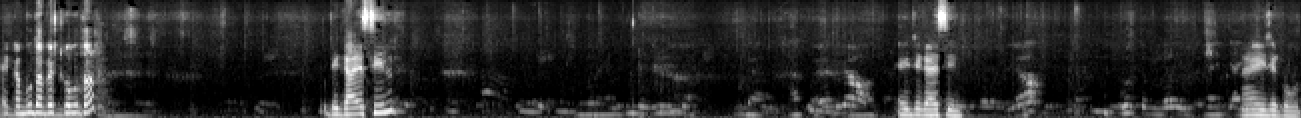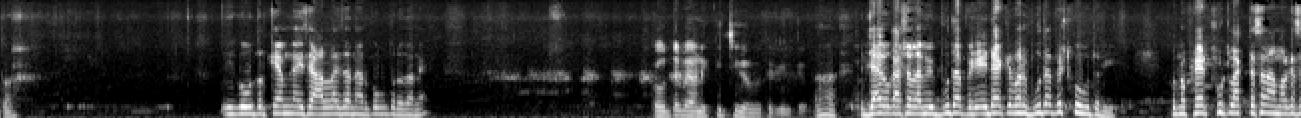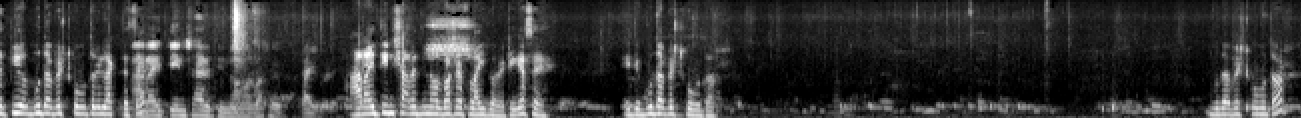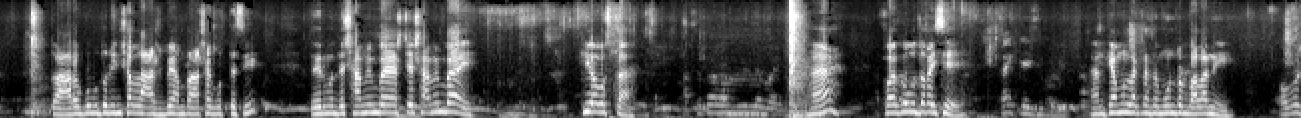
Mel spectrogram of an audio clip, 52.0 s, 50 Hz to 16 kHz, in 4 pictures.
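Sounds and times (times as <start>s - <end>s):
pigeons cooing: 0.0s - 52.0s
man's voice: 19.6s - 24.2s, 25.0s - 30.7s, 42.7s - 44.2s, 44.9s - 51.0s.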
